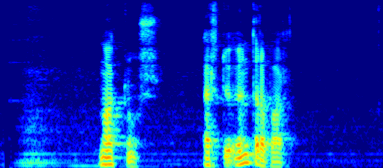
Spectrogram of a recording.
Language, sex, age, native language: Icelandic, male, 40-49, Icelandic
